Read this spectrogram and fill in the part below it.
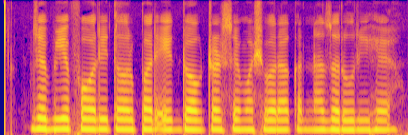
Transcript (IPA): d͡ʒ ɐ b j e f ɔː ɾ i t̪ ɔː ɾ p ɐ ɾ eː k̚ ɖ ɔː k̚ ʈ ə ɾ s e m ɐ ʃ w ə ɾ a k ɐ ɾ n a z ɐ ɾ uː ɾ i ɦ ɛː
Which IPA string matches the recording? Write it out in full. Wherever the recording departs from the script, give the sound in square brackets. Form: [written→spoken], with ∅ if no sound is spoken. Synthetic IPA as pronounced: d͡ʒ ɐ b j e f ɔː ɾ i t̪ ɔː ɾ p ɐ ɾ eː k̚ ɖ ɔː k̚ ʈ ə ɾ s e m ɐ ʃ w ə ɾ a k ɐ ɾ n a z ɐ ɾ uː ɾ i ɦ ɛː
